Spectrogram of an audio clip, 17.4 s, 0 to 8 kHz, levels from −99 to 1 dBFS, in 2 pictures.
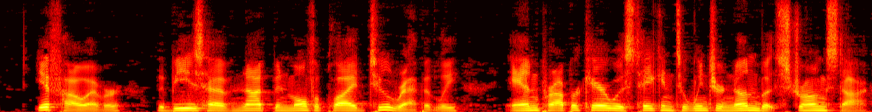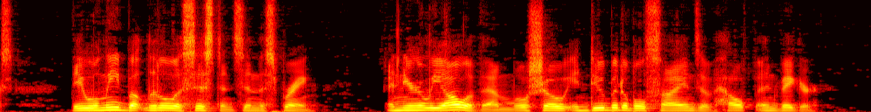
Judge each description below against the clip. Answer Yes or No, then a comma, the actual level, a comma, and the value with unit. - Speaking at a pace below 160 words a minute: Yes, average, 150 wpm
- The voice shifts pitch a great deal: No, average, 3.3 semitones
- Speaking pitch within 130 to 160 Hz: Yes, medium, 140 Hz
